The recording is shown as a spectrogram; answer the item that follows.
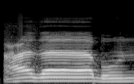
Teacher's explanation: زال کو نرم کرنا ہے، زبان تھوڑی سی باہر نکالیں گے زال کو پڑھتے وقت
